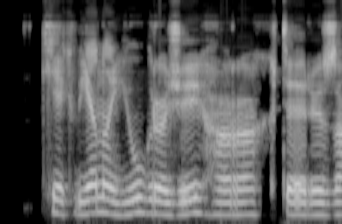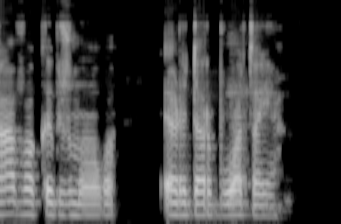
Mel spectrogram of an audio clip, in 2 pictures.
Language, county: Lithuanian, Kaunas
